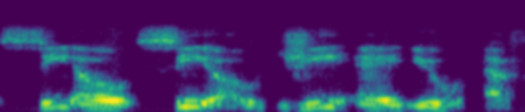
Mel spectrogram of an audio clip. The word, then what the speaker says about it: Coco Gauff: Her name is spelled Cocogauff.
